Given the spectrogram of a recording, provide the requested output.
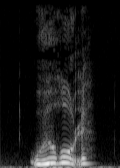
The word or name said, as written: udrul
